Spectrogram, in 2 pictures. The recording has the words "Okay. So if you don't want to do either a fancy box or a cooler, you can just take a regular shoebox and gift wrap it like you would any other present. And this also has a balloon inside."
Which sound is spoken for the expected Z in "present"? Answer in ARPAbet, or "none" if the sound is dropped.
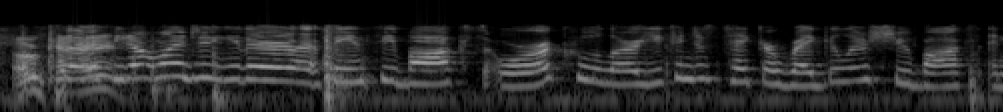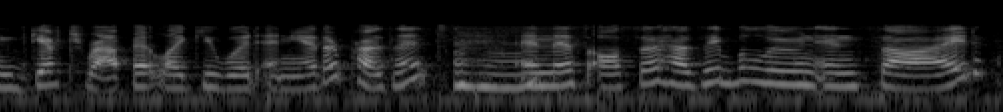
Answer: Z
